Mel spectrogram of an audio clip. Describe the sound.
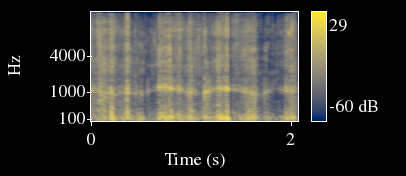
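Someone crunches and chews a packaged snack in loud, irregular bites. Sharp crunches alternate with softer grinding chews and no talking.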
